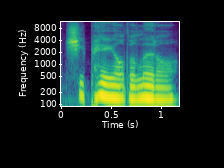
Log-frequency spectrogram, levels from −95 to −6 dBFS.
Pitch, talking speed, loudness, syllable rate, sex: 140 Hz, 205 wpm, -14 LUFS, 4.6 syllables/s, female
